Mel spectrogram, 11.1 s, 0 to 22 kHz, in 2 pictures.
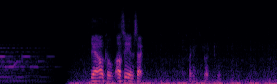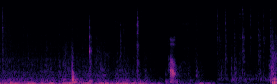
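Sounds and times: car engine idling: 0:01.3 - 0:08.9.

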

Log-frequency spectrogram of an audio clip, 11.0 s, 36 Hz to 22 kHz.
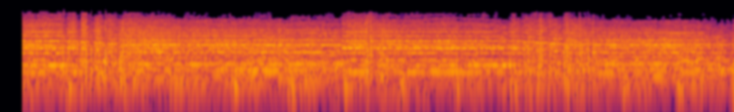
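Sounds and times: military band playing chords: 0:00.4 - 0:11.0
pyrotechnic bangs: 0:05.3 - 0:06.2.

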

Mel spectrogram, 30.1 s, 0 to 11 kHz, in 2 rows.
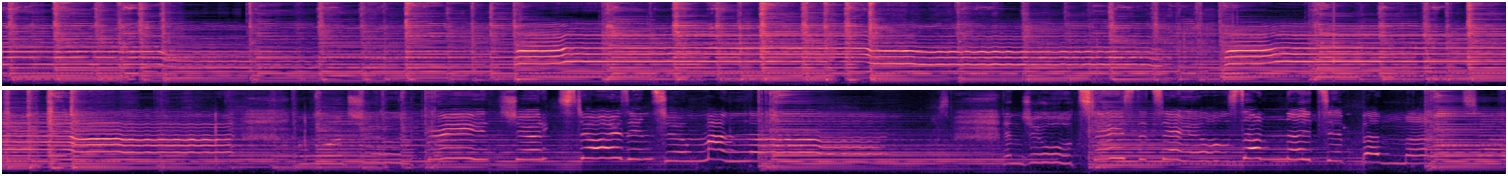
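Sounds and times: acoustic guitar strummed: 0:00.0 - 0:30.0.

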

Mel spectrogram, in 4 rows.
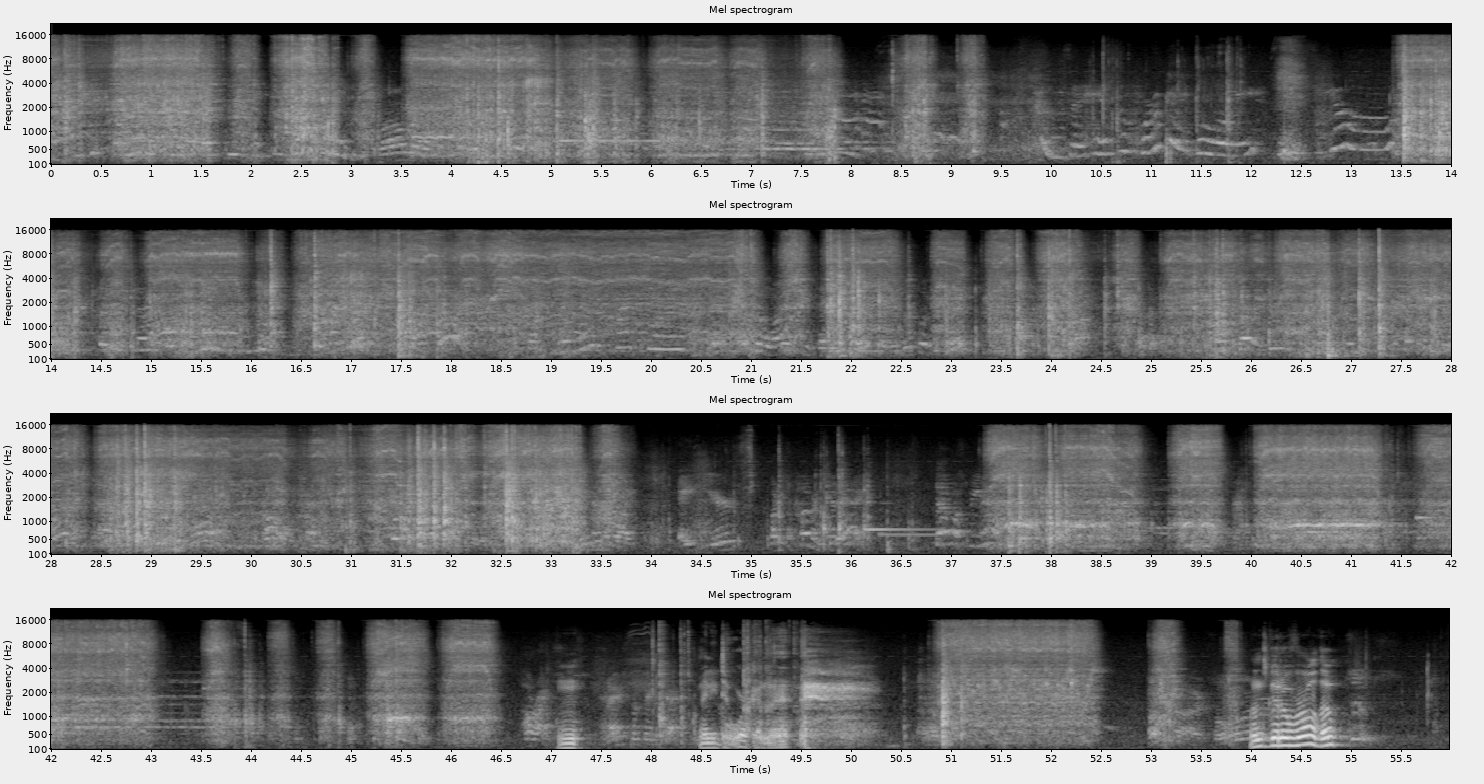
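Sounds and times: small electric motors whining: 0:00.0 - 0:09.4, 0:13.4 - 0:33.8, 0:37.3 - 0:46.6, 0:50.8 - 0:54.0.

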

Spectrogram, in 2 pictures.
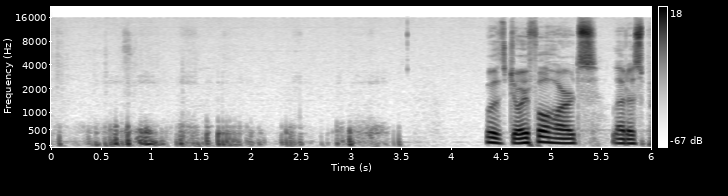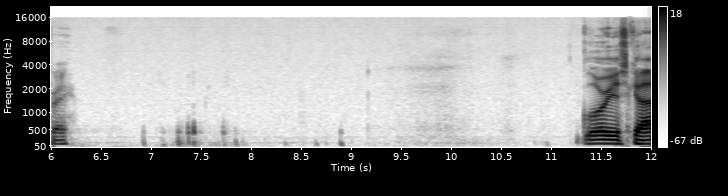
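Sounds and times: microphone handling bumps: 0:00.0 - 0:03.6, 0:06.9 - 0:07.9.

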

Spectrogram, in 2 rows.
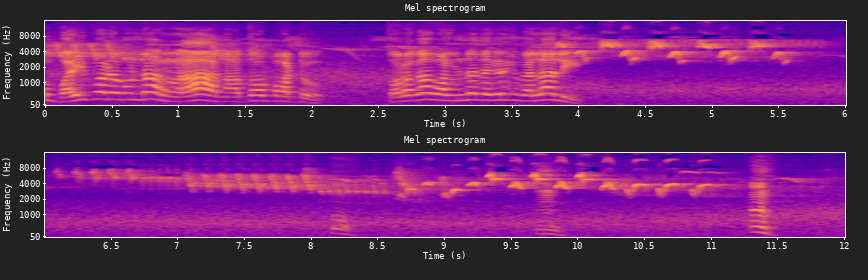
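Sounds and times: birds chirping: 0:00.0 - 0:12.0
steady background hiss: 0:00.0 - 0:12.0.

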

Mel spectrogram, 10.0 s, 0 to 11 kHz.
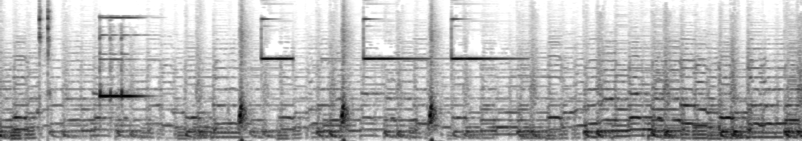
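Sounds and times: background music: 0:00.0 - 0:10.0
sharp click: 0:00.5 - 0:00.7
bright ding chimes: 0:01.2 - 0:02.0, 0:03.3 - 0:03.7, 0:04.5 - 0:06.6.

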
